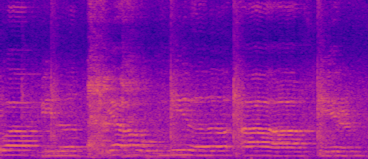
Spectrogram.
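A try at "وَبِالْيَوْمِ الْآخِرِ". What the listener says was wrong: Jangan digentak. Itu namanya gentak namanya. Yang digentak itu jatuhnya setengah ketukan ya.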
